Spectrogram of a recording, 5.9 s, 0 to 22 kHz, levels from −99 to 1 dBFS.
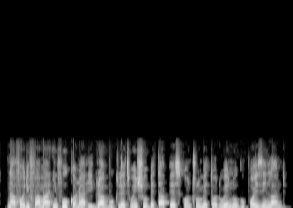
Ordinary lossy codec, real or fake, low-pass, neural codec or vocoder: none; real; 7.2 kHz; none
